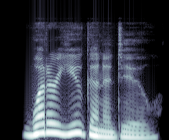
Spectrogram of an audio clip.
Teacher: your ear should land on what, go, and do first. The little words in the middle get lighter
